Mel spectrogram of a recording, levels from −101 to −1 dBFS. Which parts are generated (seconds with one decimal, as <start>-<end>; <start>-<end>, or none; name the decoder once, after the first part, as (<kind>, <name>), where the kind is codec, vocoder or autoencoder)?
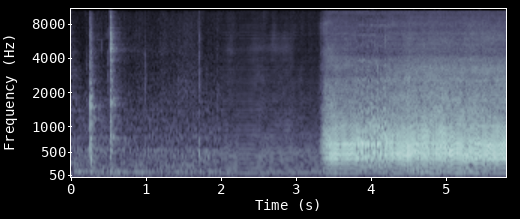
2.0-3.8 (vocoder, Vocos); 4.2-5.8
